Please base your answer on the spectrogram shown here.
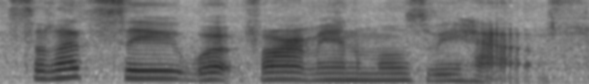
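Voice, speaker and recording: A woman's voice: medium pitch, unhurried, a little hiss or hum, poor audio. A woman presenting to small children in simple words, as if reading to a toddler, with sing-song questions and playful delivery. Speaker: presenter of a children's educational video. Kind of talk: simple talk to toddlers about toys.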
